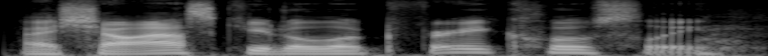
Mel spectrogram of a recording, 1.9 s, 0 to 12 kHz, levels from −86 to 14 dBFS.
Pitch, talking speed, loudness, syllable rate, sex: 125 Hz, 250 wpm, -21 LUFS, 6.6 syllables/s, male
